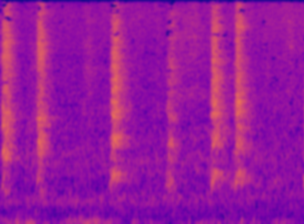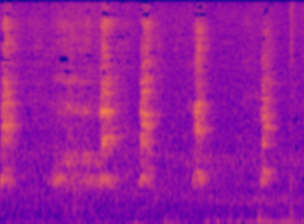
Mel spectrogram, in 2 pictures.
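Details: A golden retriever puppy reacts to another dog barking with a series of sharp, bright barks at irregular intervals.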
